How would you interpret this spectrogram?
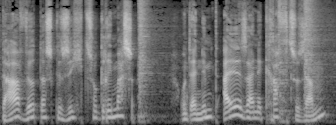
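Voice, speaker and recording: A man narrating a literary radio play in a deliberate, rhythmic way, with repeated phrases, as a stern teller of a bleak village tale. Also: on the high side, big pitch swings, soft background music. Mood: intense, building.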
